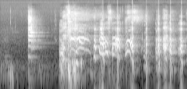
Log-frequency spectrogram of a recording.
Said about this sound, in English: That's the saddest cork sound ever. That was not very sad. It was like, boom. Well, it's a huge cork, so.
